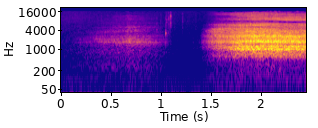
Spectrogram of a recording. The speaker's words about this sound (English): Breathing.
